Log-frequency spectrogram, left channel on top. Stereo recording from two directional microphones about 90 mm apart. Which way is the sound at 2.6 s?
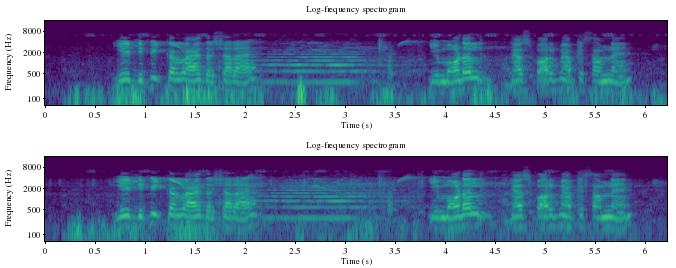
20° left (ahead or behind).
